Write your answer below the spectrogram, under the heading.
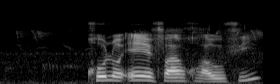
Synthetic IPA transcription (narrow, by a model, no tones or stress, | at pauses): q͡χʰʊlɔʔɪfaχauːfi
